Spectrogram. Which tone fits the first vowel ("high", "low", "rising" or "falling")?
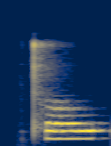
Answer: high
